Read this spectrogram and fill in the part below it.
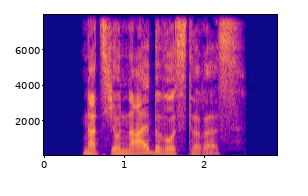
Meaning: strong/mixed nominative/accusative neuter singular comparative degree of nationalbewusst
- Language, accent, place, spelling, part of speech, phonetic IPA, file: German, Germany, Berlin, nationalbewussteres, adjective, [nat͡si̯oˈnaːlbəˌvʊstəʁəs], De-nationalbewussteres.ogg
